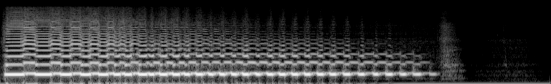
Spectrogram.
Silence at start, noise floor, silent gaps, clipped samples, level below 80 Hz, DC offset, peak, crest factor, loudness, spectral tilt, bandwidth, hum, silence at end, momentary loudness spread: 0 s; -58 dBFS; none; under 0.1%; -36 dBFS; under 0.1%; 0 dBFS; 8 dB; -7 LUFS; -1.5 dB/octave; 11.5 kHz; none; 0.05 s; 7 LU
